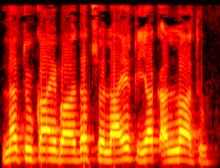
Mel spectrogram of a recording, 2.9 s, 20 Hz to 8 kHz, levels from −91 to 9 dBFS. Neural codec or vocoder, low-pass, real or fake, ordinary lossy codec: none; 7.2 kHz; real; MP3, 64 kbps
